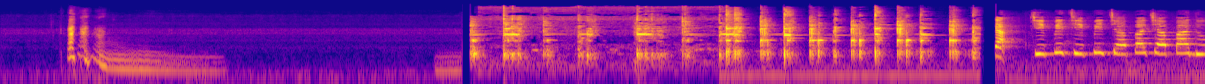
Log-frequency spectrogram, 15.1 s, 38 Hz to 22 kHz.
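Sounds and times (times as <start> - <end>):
metal pet bowl clanking: 5.9 - 12.3.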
